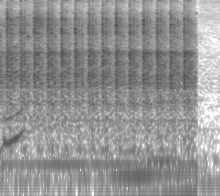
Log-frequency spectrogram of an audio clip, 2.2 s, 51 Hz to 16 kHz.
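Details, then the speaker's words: 2006 Toyota Hilux 3.0 diesel at idle, sharp even clacking about seven times a second then stops; injector knock, not misfire, from excessive rail pressure; scanner shows P0093 large fuel leak and fuel pump system code. "Ela fica castanhando os bicos. Tá vendo? Não é falhação, castanhando"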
